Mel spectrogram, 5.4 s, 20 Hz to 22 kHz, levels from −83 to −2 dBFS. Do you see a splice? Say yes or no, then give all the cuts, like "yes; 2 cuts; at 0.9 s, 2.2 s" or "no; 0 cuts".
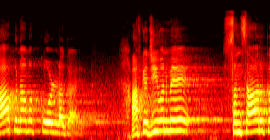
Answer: no; 0 cuts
